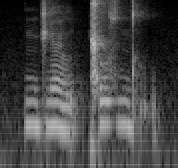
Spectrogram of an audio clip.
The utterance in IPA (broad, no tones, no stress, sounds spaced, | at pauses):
n d͡ʒ ɛ̃ l ḭ ǁ u z n d ṵ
